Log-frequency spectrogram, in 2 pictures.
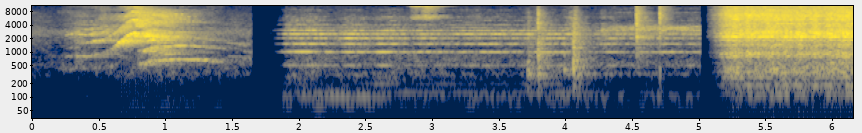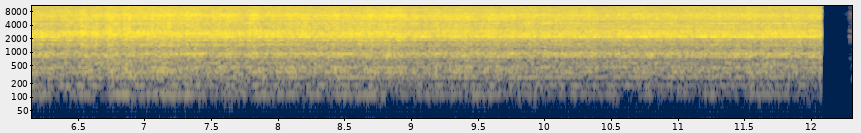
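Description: Electric mixer grinder starting about five seconds in and running steadily at full speed, its steel jar grinding onion, garlic and green chillies into a paste.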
